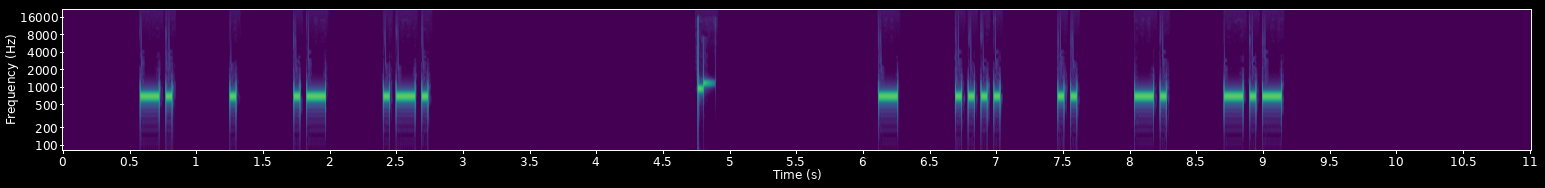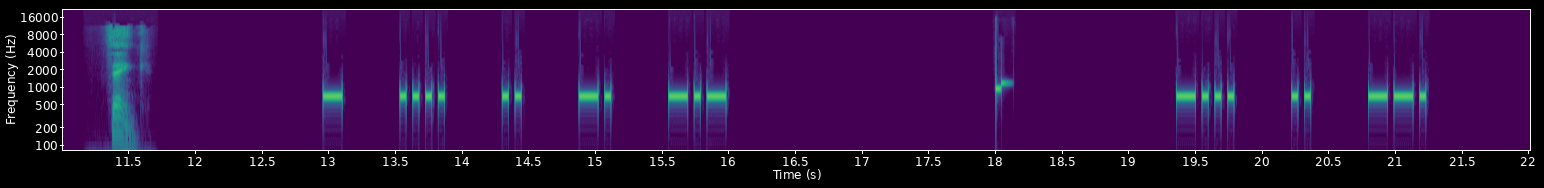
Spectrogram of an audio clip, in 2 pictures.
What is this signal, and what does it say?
Morse code, heard as a keyed tone, about 25 wpm, spaced as for 14 wpm, 700 Hz. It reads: NEAR THINK THINK BIG
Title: 3x Character Spacing - Top 300 Words - 25wpm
